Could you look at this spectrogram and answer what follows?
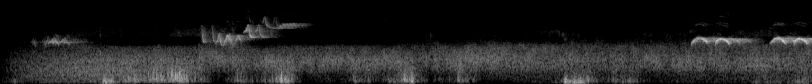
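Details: Song thrush singing: clear whistled and trilled notes jumping between pitches, then a short sharp phrase delivered twice in quick succession near the end, over a steady hissing background with dull low thumps.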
